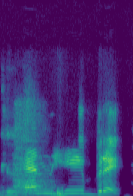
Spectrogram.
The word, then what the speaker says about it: jengibre: Jengibre. J is he, G-I is he, jengibre. Jengibre es estos días, en estos días de pandemia, nosotros tomamos mucho de jengibre en la comida. En la comida tenemos jengibre, ajo, como una infusión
